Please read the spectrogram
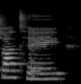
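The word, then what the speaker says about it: Shonté: what is my name so my name is Shantae it's felt SH Ont II was a little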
